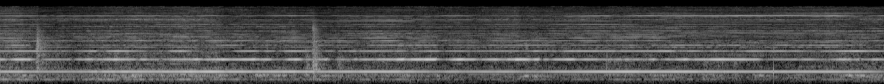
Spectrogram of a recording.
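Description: CNC router spindle running with a steady high whine while the bit cuts a relief into wood, with a rough cutting noise under the whine. Two brief clicks come about half a second and about three seconds in.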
